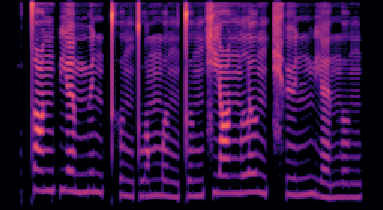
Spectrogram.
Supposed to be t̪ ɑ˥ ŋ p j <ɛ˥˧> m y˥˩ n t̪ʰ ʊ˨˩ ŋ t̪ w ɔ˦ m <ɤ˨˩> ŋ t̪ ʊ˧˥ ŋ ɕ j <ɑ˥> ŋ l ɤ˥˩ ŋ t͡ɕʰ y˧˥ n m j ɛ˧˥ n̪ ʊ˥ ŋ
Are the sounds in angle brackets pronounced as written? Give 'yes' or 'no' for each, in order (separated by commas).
yes, yes, yes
